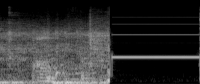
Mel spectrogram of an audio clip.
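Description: A steady electronic beep, one flat tone a little under a second long, starting about halfway in and cutting off sharply. Before it, the tail of busier intro sound.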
